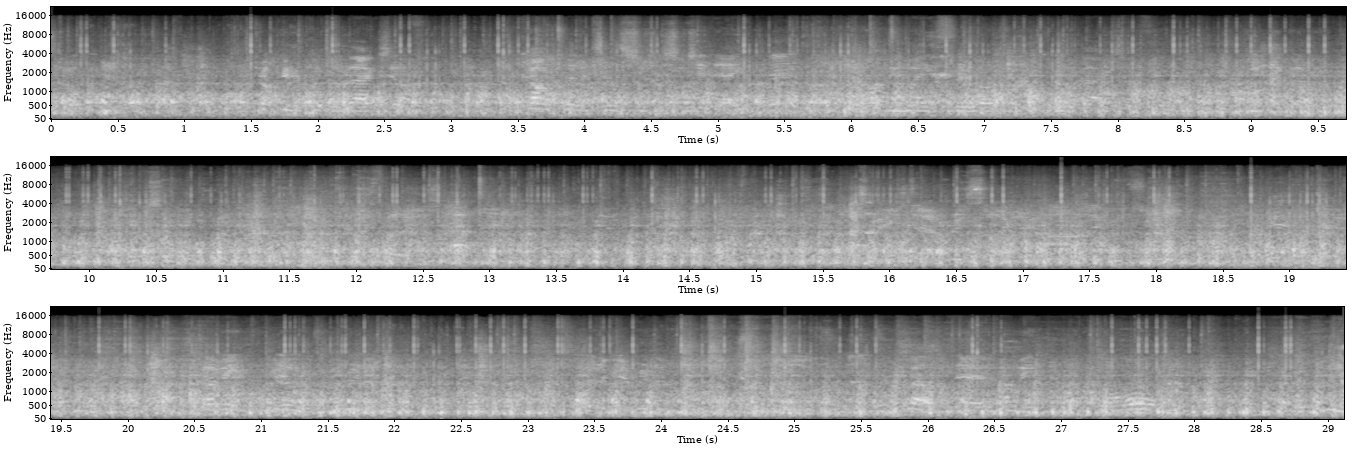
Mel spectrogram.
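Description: A train running along the line, heard from inside a carriage: a steady rumble of wheels on rail, broken by frequent small clicks and knocks.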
